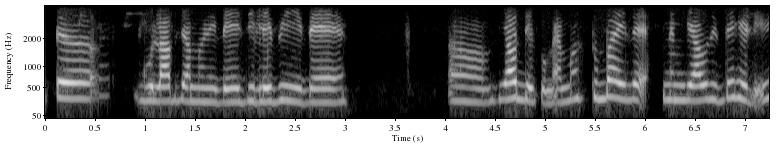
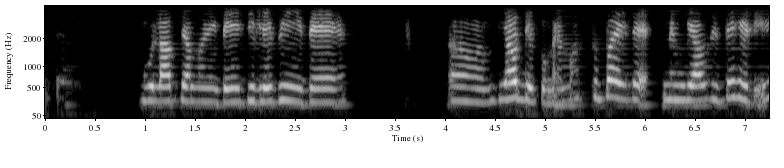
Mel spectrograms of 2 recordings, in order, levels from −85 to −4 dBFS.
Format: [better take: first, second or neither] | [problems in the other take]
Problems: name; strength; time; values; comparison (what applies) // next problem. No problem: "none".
first | noise reduction (neural mask model DeepFilterNet 3)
